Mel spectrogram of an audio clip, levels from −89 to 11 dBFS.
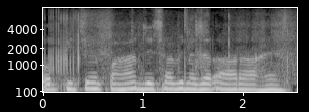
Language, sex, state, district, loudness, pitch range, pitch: Hindi, male, Arunachal Pradesh, Papum Pare, -15 LUFS, 145-160 Hz, 155 Hz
